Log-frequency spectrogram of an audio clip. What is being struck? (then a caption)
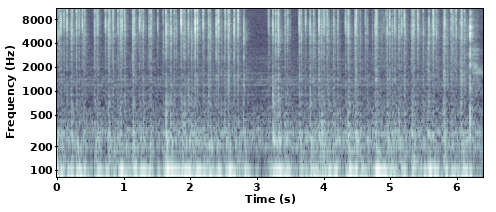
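Glass tabletop tapped with fingernails. Fingernails tap rapidly and continuously on a glass tabletop, producing a dense stream of sharp, bright clicks with very short decay. A steady low hum sits underneath, and the tapping briefly thins out near the middle before resuming at the same quick pace.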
